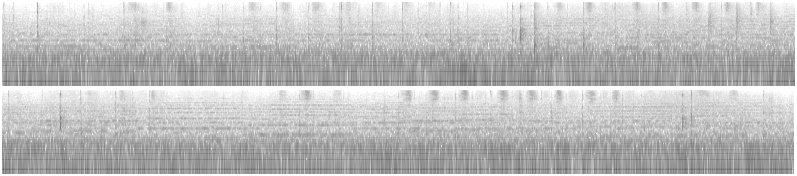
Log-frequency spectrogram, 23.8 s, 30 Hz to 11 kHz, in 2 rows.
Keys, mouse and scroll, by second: 0.1 f, 1.9 click, 2.5 click, 3.7 ctrl+click, 3.9 ctrl+click, 4.2 click, 4.7 click, 5.2 ctrl+click, 5.6 ctrl+click, 6.1 ctrl+click, 6.5 ctrl+click, 7.1 middle click, 8.3 click, 8.8 click, 9.5 click, 10.0 click, 10.4 click, 10.9 click, 11.4 click, 12.1 alt+middle click, 13.2 click, 13.7 click, 14.2 click, 16.1 click, 16.4 click, 16.9 click, 17.9 ctrl+click, 18.3-19.2 ctrl+click, 18.8 ctrl+click, 19.4 click, 19.7 click, 20.2 click, 20.7 click, 21.1 click, 21.4 ctrl+click, 21.6 middle click, 22.3 click, 22.9 click, 23.4 middle click.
